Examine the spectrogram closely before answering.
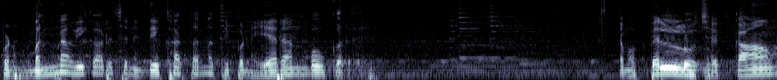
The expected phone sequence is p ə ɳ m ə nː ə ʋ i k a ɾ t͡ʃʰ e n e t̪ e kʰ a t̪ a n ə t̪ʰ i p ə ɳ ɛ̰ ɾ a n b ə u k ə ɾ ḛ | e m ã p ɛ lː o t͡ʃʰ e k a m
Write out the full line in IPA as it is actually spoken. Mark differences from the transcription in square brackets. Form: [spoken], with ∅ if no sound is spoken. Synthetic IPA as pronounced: p ə ɳ m ə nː [a] ʋ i k a ɾ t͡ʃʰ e n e [d̪] e kʰ a t̪ a n ə t̪ʰ i p ə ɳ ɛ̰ ɾ a n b ə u k ə ɾ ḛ | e m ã p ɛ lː o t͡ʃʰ e k a m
